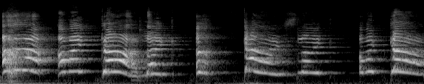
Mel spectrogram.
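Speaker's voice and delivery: squeaky, very high, very drawn-out gushing voice. Imitating mom talking to people she doesn't know: imitating mom's different-pitch date voice. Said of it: "your voice just, like, turns into a different pitch".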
